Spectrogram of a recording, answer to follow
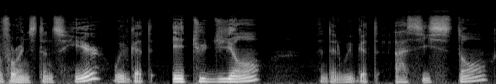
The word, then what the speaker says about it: étudiant: Okay, so it will of course change a little bit the pronunciation, because you will pronounce it at the masculine form. Il est étudiant. Okay, A-N-T, étudiant.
